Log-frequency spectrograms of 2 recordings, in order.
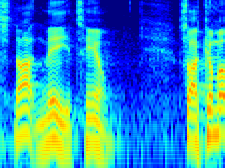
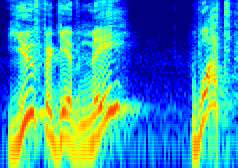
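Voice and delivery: slow, louder, rising on What in shock; stunned disbelief; 4 semitones higher, 4 dB louder, slower than usual. Retold or imitated. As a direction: replay the jolt of hearing it. Stunned at father's reply.

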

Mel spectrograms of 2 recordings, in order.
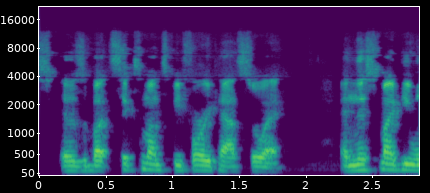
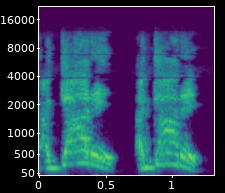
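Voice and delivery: much higher, bursting with good news; excited self-quote; 10 semitones higher than usual. Retold or imitated. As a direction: blurt it out like you just won. Excitedly reporting a success to neighbor.

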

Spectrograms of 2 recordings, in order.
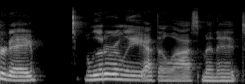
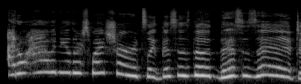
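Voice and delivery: very high mock whine at her family; whiny self; 13 semitones higher than usual. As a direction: play up a childish protest. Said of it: "And I'm like".

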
